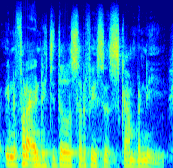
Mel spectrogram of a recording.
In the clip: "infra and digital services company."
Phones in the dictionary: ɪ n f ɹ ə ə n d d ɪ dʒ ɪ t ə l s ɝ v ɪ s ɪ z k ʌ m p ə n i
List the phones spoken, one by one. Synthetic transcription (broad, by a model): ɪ n f ɹ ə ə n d d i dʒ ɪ t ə l s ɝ f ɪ s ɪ s k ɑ m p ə n i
